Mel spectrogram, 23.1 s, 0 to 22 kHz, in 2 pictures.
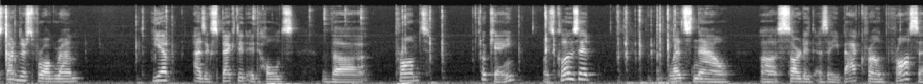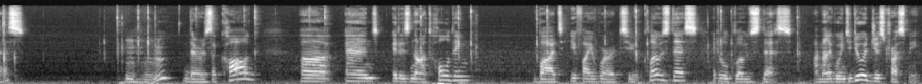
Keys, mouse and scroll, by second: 0.0 Return, 2.9 click, 3.8-7.6 drag, 7.5-8.8 typing, 11.5 Return, 13.9-19.4 drag, 19.4 super+h, 20.5 super+l.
